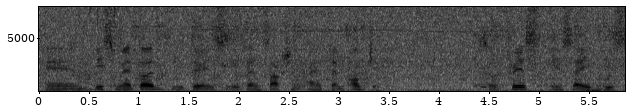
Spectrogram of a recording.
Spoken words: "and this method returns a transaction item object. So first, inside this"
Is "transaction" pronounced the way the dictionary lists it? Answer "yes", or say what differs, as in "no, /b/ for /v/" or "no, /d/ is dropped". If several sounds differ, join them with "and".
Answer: no, /s/ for /z/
